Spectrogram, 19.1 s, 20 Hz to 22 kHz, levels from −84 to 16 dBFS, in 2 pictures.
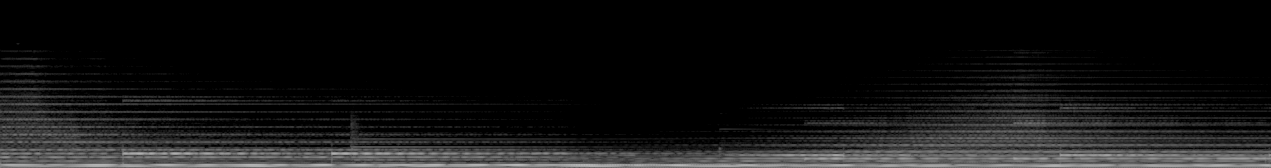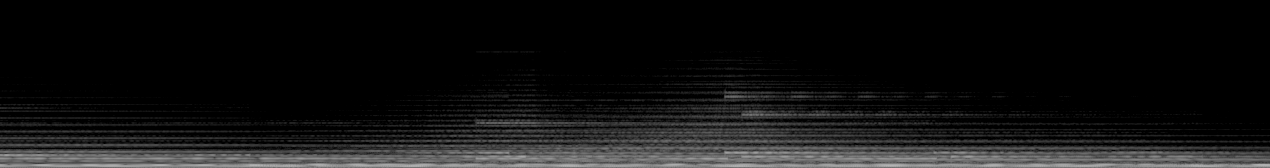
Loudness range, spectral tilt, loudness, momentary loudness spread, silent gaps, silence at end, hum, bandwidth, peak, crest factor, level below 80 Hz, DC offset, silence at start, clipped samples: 3 LU; -6 dB/octave; -23 LUFS; 5 LU; none; 0 s; none; 10.5 kHz; -8 dBFS; 14 dB; -62 dBFS; under 0.1%; 0 s; under 0.1%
